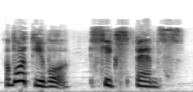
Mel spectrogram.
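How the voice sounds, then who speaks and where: A woman's voice: on the low side, very animated, slow pace, darkish tone, husky, dry recording, heavily acted. A woman voicing a proud hungry young girl. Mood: wry. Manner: restrained, then bitter. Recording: dull, slightly muffled recording.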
